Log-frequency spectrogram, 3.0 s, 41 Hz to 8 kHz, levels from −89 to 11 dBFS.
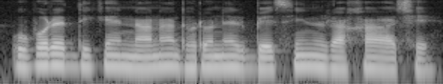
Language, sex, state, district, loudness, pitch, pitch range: Bengali, male, West Bengal, Alipurduar, -17 LUFS, 120 Hz, 110-125 Hz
